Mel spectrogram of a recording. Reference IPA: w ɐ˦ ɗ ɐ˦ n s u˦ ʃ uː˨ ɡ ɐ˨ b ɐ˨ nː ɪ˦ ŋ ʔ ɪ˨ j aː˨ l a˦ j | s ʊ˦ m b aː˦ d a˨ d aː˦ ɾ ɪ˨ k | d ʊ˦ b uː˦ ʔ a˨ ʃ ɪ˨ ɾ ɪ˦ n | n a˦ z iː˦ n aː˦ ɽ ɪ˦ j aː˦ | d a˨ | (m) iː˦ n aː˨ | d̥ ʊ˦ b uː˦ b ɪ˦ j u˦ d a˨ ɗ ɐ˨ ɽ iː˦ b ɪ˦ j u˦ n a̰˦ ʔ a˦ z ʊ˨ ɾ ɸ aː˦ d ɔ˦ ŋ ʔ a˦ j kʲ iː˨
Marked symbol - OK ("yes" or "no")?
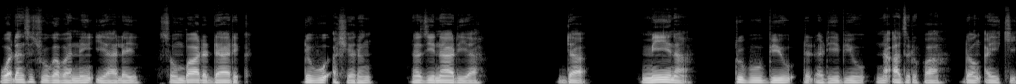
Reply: yes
